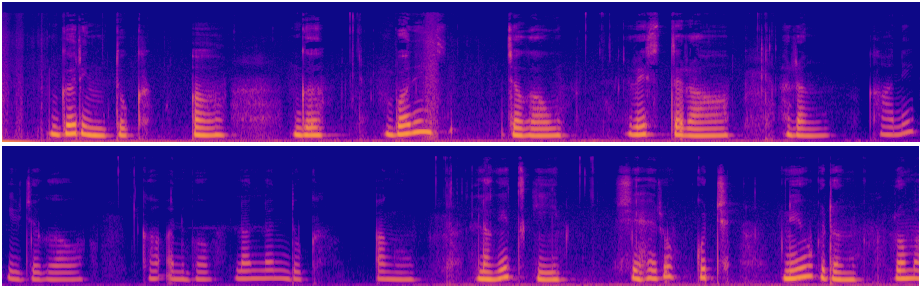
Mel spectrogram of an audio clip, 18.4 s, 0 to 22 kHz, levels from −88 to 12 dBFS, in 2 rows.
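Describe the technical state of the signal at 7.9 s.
At 7.9 s the gain is being stepped instead of smoothed. This is zipper noise, running from 7.85 to 8.24 s, as the level falls by about 15 dB in roughly 200 abrupt increments a second. Each jump leaves a tiny click, so a fast ticking buzz rides on the speech until "खाने की".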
